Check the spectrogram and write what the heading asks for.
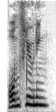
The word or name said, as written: rumflyvning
